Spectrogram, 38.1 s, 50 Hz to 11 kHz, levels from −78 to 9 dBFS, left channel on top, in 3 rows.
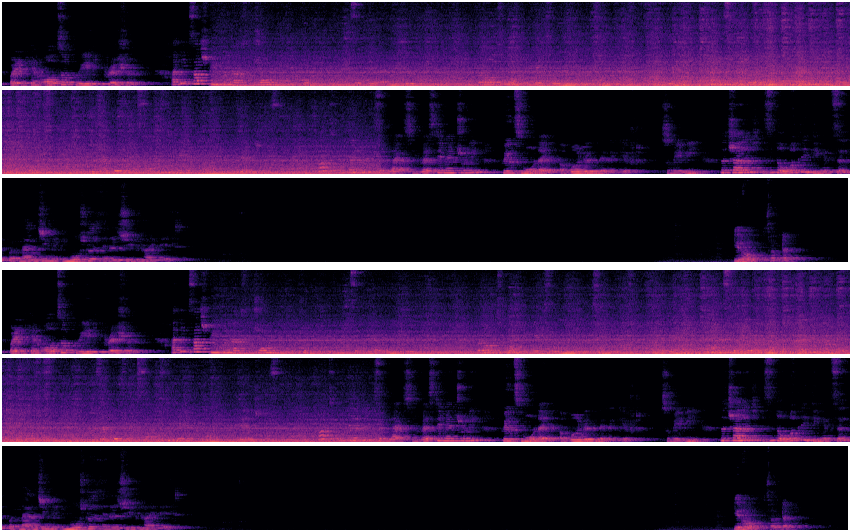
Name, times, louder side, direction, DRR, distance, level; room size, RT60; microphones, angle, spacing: voice 1, 0.1-2.0 2.3-6.8 7.1-9.4 9.8-10.3 10.7-16.7 17.5-22.2 22.6-23.2 23.5-28.0, equal, 10° right, -4 dB, 1.0 m, -32 dB
sound 1, 3.1-18.4, left 1 dB, 60° left, 2.8 m, -28 dB
voice 2, 36.1-37.2, right 1 dB, 20° left, -4 dB, 2.4 m, -35 dB
6.3 x 5.6 x 5.4 m, 0.96 s
head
